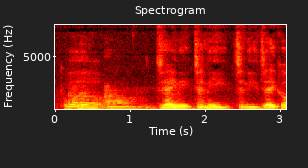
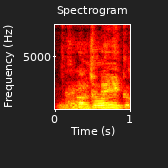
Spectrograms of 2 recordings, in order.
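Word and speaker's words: Jhené Aiko: I always get her name wrong. Bruh from Detroit lady. They just had a baby, light skin. Janie Jaco or Jaco. Janae Aiko.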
